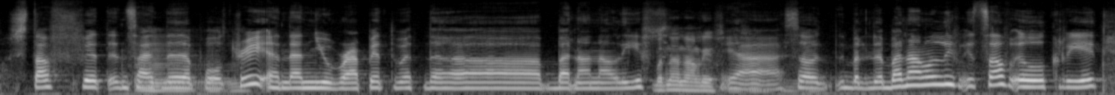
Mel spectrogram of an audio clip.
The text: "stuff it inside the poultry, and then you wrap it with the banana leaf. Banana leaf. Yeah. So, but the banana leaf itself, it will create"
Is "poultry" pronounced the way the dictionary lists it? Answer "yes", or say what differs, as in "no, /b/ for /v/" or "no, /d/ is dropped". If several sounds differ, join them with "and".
yes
